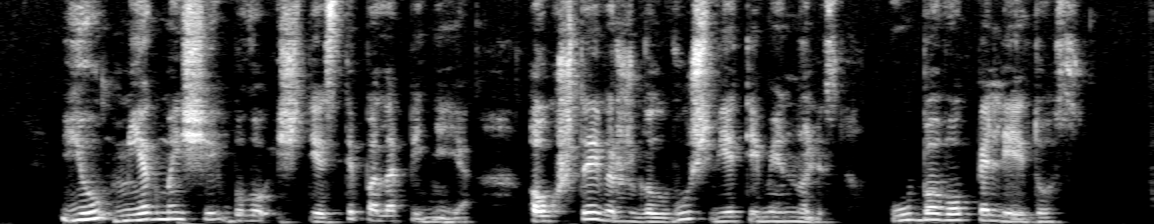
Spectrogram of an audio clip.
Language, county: Lithuanian, Marijampolė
